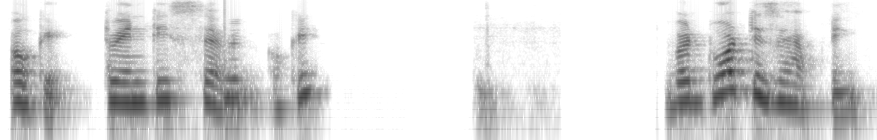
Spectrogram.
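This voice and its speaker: Her fairly high voice is a bit bright and animated as a woman gives a beginner programming lesson on a video call at a moderate pace. She repeats key points patiently and checks understanding with "okay" and "right" after almost every sentence. The audio is dull and lo-fi.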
